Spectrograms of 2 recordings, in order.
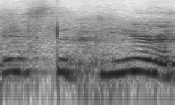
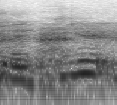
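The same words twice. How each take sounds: First: High falling "deer", explaining with amusement; the supervisor lets her in on the joke; retold supervisor. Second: "deer" repeated with a light rise; retold supervisor. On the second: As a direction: echo the word, half-laughing. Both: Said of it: "And he's like".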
